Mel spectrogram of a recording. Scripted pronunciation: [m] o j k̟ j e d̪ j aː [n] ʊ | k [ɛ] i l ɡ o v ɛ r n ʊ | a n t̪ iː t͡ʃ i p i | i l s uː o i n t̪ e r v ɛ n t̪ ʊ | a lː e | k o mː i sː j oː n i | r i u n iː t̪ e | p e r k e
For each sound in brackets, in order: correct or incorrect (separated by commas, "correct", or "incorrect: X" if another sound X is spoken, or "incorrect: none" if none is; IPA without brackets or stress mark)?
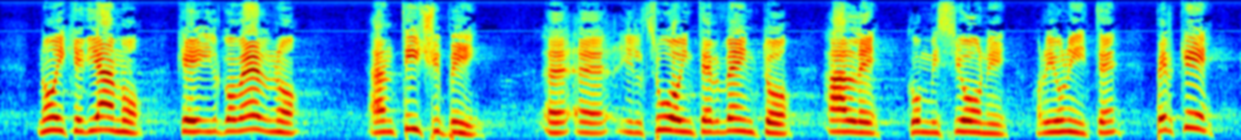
incorrect: n, incorrect: m, incorrect: e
